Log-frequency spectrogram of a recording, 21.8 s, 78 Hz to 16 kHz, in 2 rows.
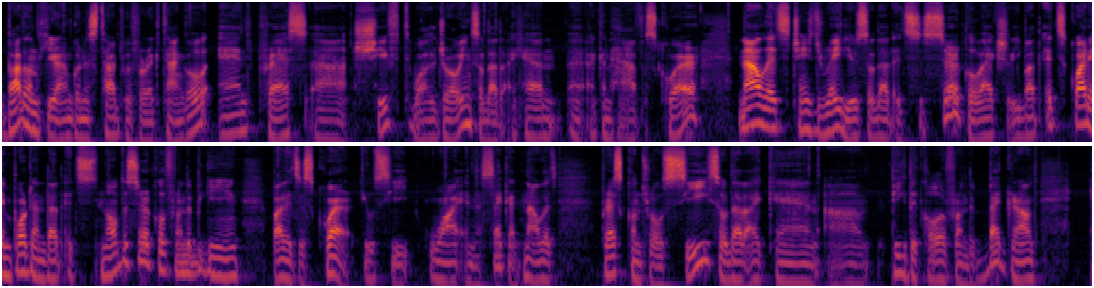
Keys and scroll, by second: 0.7 shift+r, 16.8 ctrl+c.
